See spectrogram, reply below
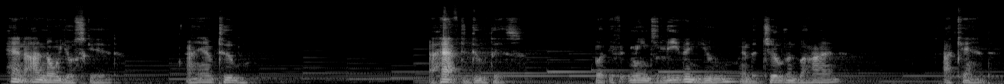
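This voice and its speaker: A man's voice: sits low, a little slow, pauses often, a bit bright. A man playing a determined, loving enslaved husband of the 1860s, grave and earnest in a historical drama. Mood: grave pleading. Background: music.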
